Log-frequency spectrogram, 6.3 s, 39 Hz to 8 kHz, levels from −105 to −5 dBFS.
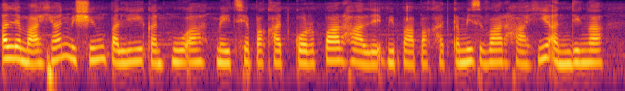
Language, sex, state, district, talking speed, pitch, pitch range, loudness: Mizo, female, Mizoram, Aizawl, 210 wpm, 210 Hz, 200-225 Hz, -21 LUFS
